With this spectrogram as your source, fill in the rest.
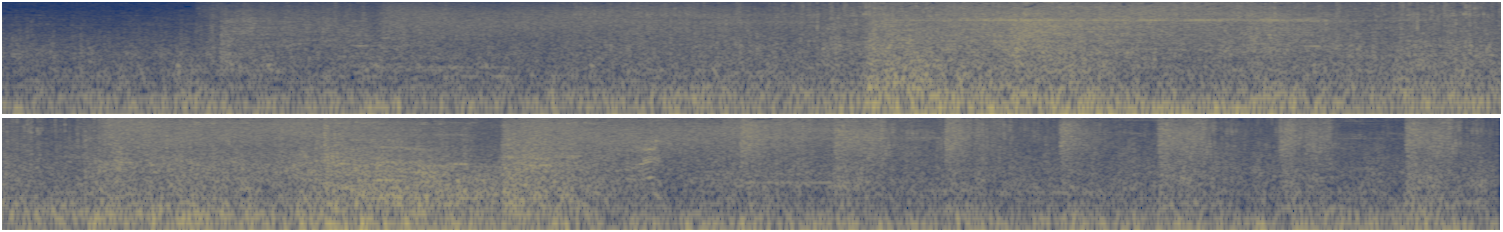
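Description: A loud, rushing roar swells up and stays loud.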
